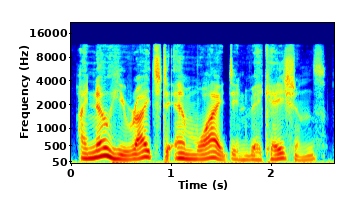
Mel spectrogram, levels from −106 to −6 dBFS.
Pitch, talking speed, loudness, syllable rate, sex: 135 Hz, 205 wpm, -18 LUFS, 5.3 syllables/s, male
